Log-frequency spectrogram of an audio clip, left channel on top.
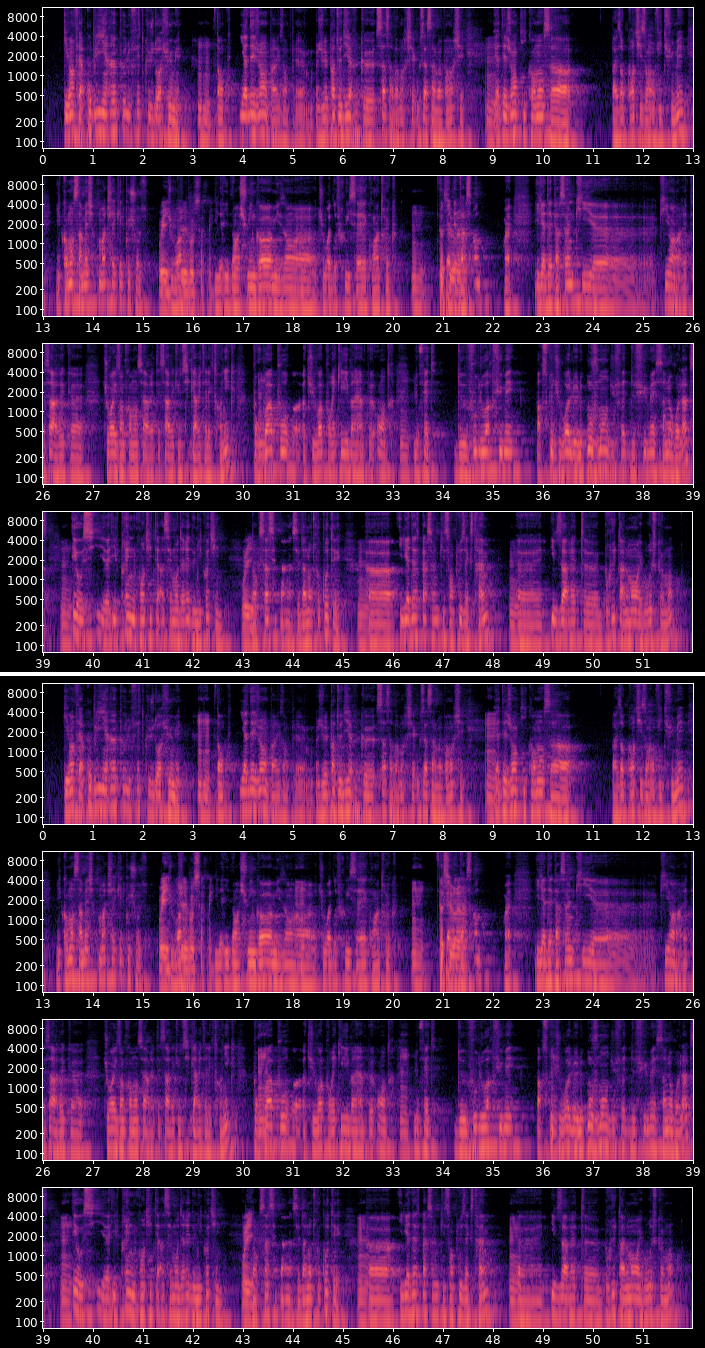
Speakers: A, on the left; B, on the right.
A: qui va me faire oublier un peu le fait que je dois fumer.
B: mhm,
A: Donc, il y a des gens, par exemple, euh, je vais pas te dire que ça, ça va marcher ou ça, ça ne va pas marcher.
B: mhm.
A: Il y a des gens qui commencent à, par exemple, quand ils ont envie de fumer, ils commencent à mâch- mâcher quelque chose.
B: Oui,
A: Tu vois?
B: j'ai beau ça, oui.
A: Ils, ils ont un chewing-gum, ils ont,
B: Mhm,
A: euh, tu vois, des fruits secs ou un truc.
B: mhm. Ça,
A: Il
B: c'est
A: y a des
B: vrai,
A: personnes,
B: oui.
A: ouais, il y a des personnes qui, euh, qui ont arrêté ça avec, euh, tu vois, ils ont commencé à arrêter ça avec une cigarette électronique. Pourquoi?
B: Mhm,
A: Pour, euh, tu vois, pour équilibrer un peu entre
B: mhm,
A: le fait de vouloir fumer, parce que
B: mhm,
A: tu vois, le, le mouvement du fait de fumer, ça nous relaxe,
B: mhm.
A: et aussi, euh, ils prennent une quantité assez modérée de nicotine.
B: Oui.
A: Donc ça, c'est d'un, c'est d'un autre côté.
B: mhm,
A: Euh, il y a des personnes qui sont plus extrêmes
B: mhm.
A: euh, ils arrêtent euh, brutalement et brusquement.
